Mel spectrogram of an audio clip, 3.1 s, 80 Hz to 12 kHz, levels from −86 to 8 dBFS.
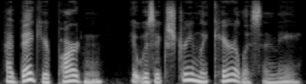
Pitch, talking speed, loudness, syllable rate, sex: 185 Hz, 195 wpm, -20 LUFS, 5.9 syllables/s, female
